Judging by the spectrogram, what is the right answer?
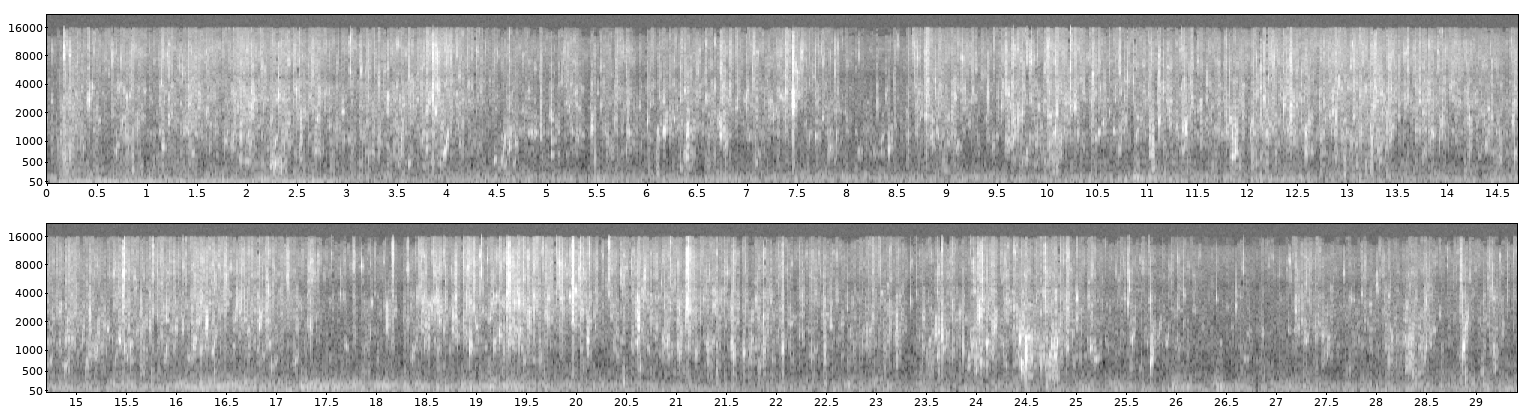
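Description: Faint water trickling and dripping, with many small irregular splashes and clicks.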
